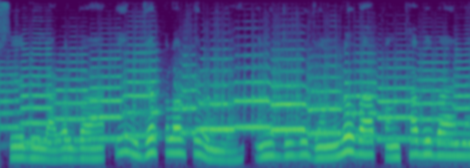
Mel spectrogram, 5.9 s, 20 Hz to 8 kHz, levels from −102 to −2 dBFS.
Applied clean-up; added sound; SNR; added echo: none; Trumpet; 0 dB; none.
